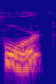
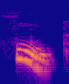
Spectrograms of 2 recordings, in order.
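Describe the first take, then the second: First: American accent, with the r sound pronounced. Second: British accent, with the r sound dropped. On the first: "আমেরিকানরা র sound উচ্চারণ করে, ওরা বলে" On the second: "ব্রিটিশরা বলে ফোর্ক, রটা বাদ দিয়ে বলে"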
